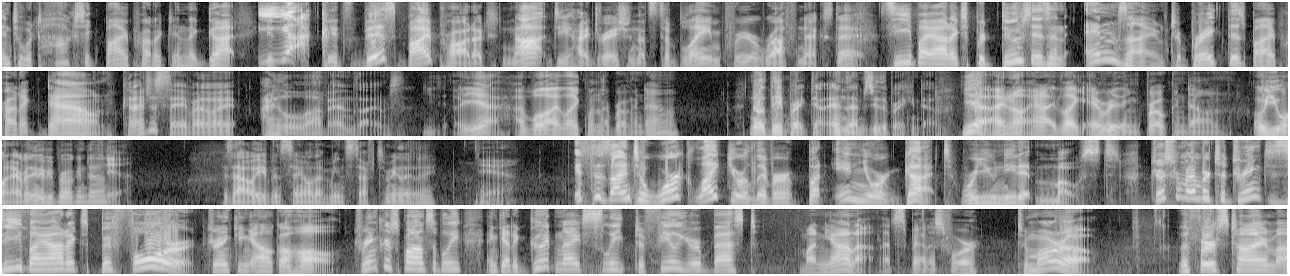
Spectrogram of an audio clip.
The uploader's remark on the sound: Recorded 11/6/22 on the Kapaa Beach Bike Path in Hawaii.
